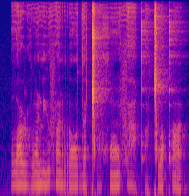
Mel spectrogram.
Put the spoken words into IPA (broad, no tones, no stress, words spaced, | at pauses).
ðˤɤɭo̤ lˠũlʲøfã rɔdaǁɔ̤ χɔ̃ fa̤ qʼɔ̤ǀuqʼã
